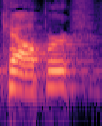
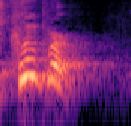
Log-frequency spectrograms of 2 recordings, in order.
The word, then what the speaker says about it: Cowper: Now, I pronounce it Cowper, but you know, in England, I visited London one time, and they told me, you American Yankees pronounce his name wrong. They said his name is not Cowper. His name is Cooper.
